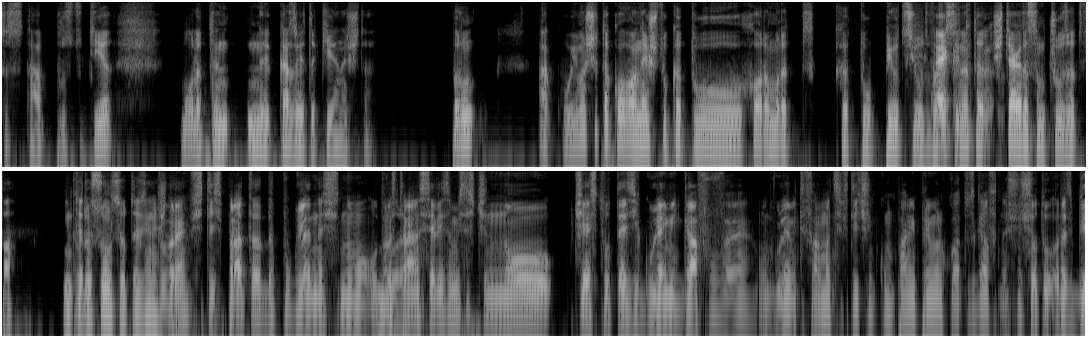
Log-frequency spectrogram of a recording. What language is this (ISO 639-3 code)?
bul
